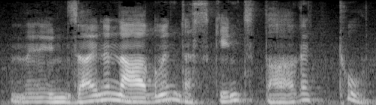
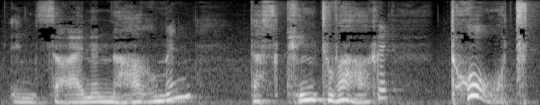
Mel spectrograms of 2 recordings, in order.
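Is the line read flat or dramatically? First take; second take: flat; dramatically. First: It is read in a flat, neutral announcer tone. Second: It is read with heavy dramatic emotion. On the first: It is plain narration reporting what happened. The speaker calls it right. "ナレーションは最後も" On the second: The reader acts out the grief as if inside the scene. The speaker calls it wrong. "読んじゃう人がいるわけですよ、死んだってね"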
